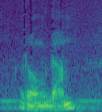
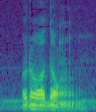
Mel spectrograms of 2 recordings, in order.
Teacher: 또 니은을 리을로 발음하는 그런 이제 현상이 있어요.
